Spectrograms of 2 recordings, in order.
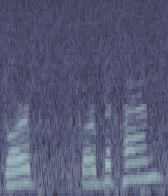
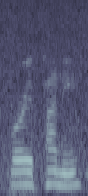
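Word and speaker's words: Ghorepani: Last night we were in Gorbipan. How do you say it? Where were we last night? Goripani.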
